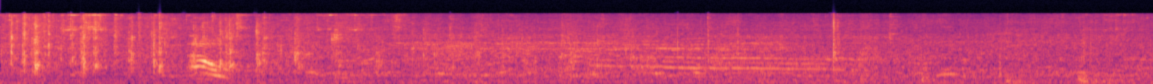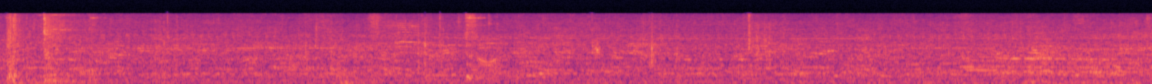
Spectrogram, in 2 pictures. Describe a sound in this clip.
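A crowd of men and women murmur and talk nearby outdoors.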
